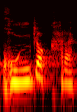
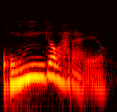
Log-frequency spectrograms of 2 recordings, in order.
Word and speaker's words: 공경하라: 뭐죠 내 부모를 공경하라요 이거 발음을 잘해야 돼요 내 부모를 공격하라 아니라 내 부모를 공경하라예요 어 나는 부모를 공경하는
